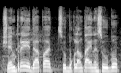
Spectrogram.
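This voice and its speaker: A man's voice: medium pitch, little pitch movement, unhurried, darkish tone, natural voice. A man playing an earnest, humble, hardworking young husband in a radio drama, talking in a mild conversational way. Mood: earnest, determined. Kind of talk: Tagalog radio drama dialogue.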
